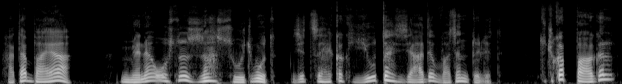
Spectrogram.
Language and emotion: Kashmiri, surprised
